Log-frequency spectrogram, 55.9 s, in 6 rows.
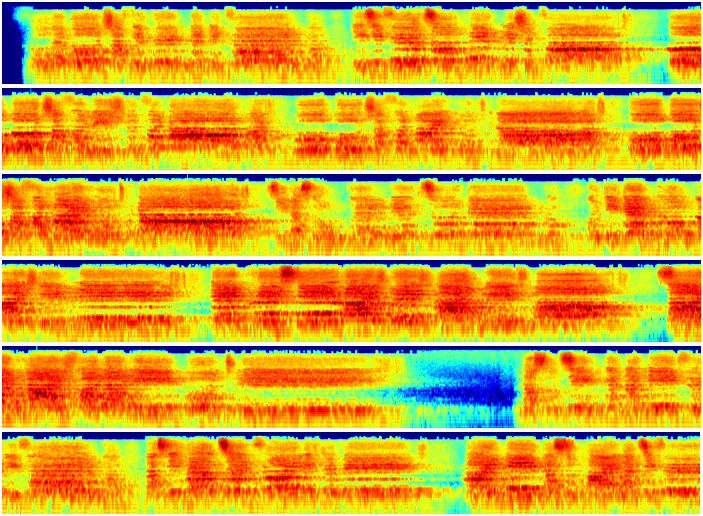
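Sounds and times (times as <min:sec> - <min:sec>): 
choir singing: 0:00.3 - 0:55.9.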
